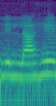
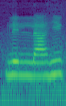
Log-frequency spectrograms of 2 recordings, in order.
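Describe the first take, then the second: First: The word ends with an 'ay' vowel. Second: The word ends with a long 'ee' vowel. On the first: The speaker calls it wrong. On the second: The speaker calls it right.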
